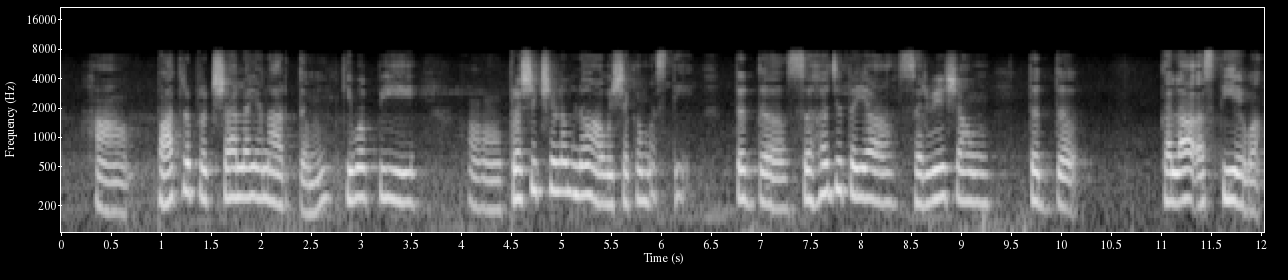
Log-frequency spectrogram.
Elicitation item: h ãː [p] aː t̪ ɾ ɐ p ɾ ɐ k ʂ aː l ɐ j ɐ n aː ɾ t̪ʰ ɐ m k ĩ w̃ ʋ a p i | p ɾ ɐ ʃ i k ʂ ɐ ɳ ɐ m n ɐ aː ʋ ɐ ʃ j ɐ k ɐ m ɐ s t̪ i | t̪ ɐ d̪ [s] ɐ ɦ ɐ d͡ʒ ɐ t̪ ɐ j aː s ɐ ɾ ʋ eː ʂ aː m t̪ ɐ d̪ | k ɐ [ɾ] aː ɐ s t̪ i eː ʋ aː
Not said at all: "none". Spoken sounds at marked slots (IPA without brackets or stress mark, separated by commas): p, s, l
